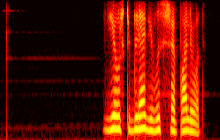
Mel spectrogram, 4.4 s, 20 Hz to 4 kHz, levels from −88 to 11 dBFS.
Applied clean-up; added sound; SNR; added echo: neural separator model SepFormer WHAMR!.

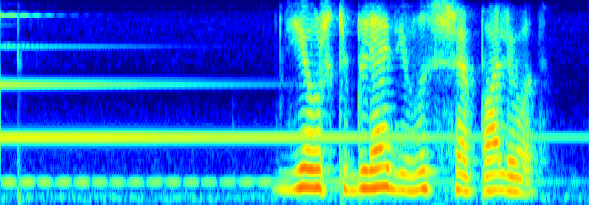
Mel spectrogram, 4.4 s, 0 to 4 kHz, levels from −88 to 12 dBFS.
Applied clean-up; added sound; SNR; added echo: none; Musical instrument; 13 dB; reverberation time 0.2 s.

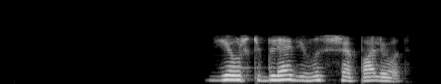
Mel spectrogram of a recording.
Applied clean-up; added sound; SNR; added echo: neural mask model DeepFilterNet 3.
